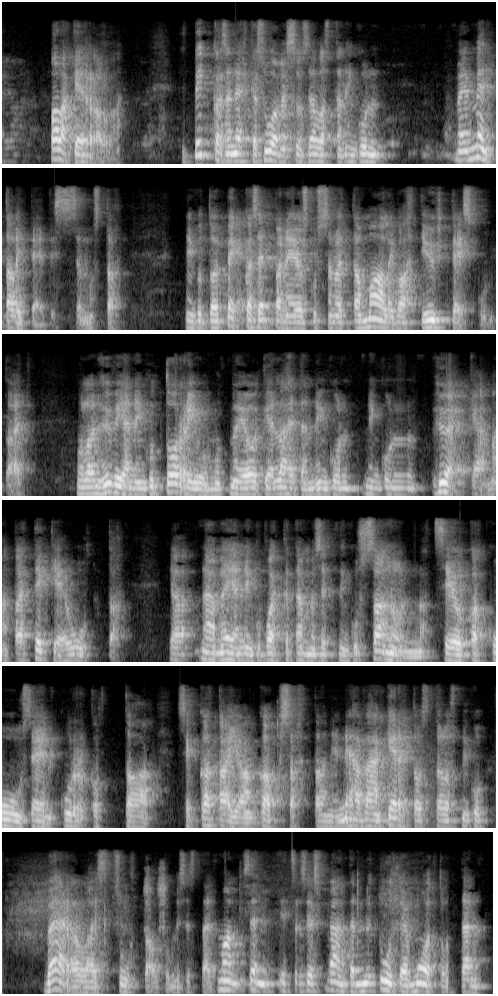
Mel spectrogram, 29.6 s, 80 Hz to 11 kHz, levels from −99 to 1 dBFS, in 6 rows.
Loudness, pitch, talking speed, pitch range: -18 LUFS, 135 Hz, 155 wpm, 125-155 Hz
